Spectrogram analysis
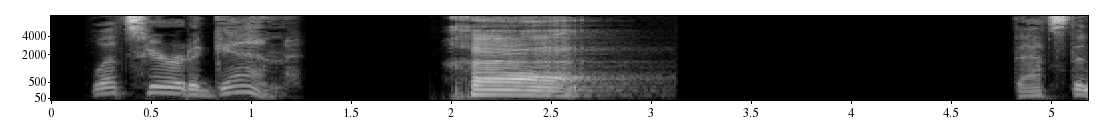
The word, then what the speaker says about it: خاء: It's not exactly the same, but it is somewhat similar to the CH sound in the following German word.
